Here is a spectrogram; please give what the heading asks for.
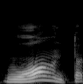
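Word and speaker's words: won't: がね will not の短縮形は want た発音しますね眞平はシーン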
